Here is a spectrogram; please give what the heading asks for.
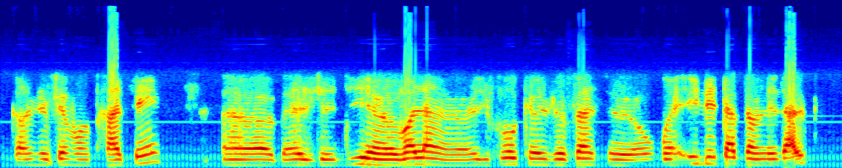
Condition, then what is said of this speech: Dystonia. Donc, la dystonie, c'est une maladie neurologique qui, euh, pour ma part, impacte euh, à des troubles de l'élocution et de la motricité fine.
